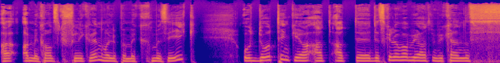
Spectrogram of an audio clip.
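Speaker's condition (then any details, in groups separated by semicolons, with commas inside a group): Down syndrome; present from birth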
